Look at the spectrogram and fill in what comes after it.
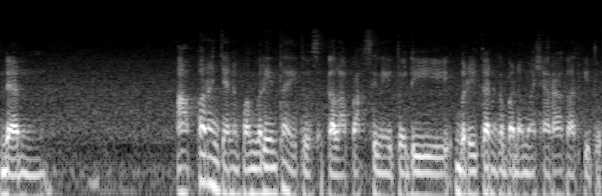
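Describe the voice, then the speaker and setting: Words come fairly quickly, with intonation that stays fairly even. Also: man. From West Java, Indonesia. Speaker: vlogger. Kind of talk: casual monologue vlog. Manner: halting, self-correcting.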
